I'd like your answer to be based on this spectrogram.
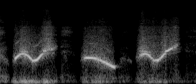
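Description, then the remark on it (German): A person whistles three short whistles in quick succession, imitating a whistle from a sitcom laugh track: the first and last dip and rise, the middle one slides downward, each followed by a brief pause. “Auch so ein, einen, so ein Pfeifen, so.”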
